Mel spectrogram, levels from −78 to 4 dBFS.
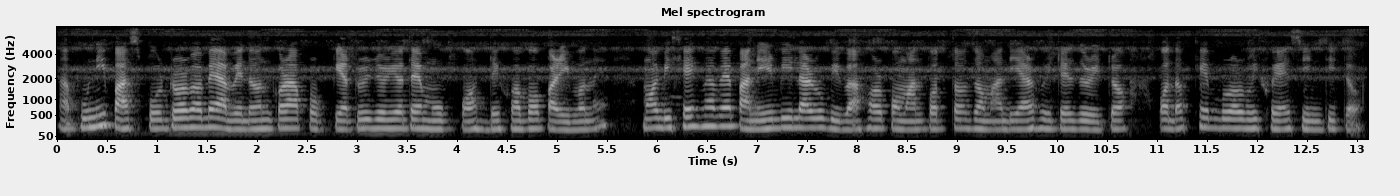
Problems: none marked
